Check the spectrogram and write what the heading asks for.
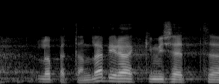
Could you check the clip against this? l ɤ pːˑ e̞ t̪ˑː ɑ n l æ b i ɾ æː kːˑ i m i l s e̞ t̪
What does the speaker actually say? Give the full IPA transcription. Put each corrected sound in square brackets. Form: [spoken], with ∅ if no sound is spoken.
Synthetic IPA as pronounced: l ɤ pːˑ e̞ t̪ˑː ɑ n l æ b i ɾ æː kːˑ i m i [∅] s e̞ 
